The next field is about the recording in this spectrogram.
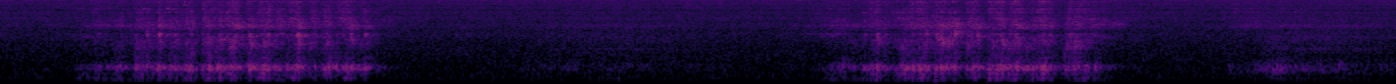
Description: Roommate snores so loud at night ,annoys me much!!!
